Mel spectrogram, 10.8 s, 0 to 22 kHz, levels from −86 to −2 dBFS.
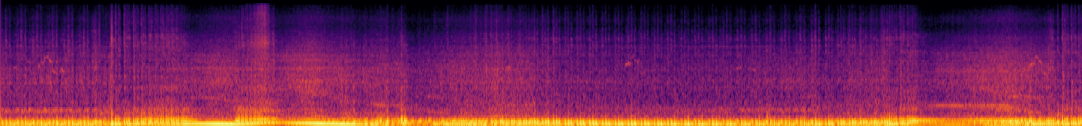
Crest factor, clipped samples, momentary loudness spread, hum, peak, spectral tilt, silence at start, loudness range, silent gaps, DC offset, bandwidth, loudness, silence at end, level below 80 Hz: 12 dB; under 0.1%; 6 LU; none; 0 dBFS; -9 dB/octave; 0 s; 3 LU; none; under 0.1%; 7.2 kHz; -14 LUFS; 0 s; -22 dBFS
